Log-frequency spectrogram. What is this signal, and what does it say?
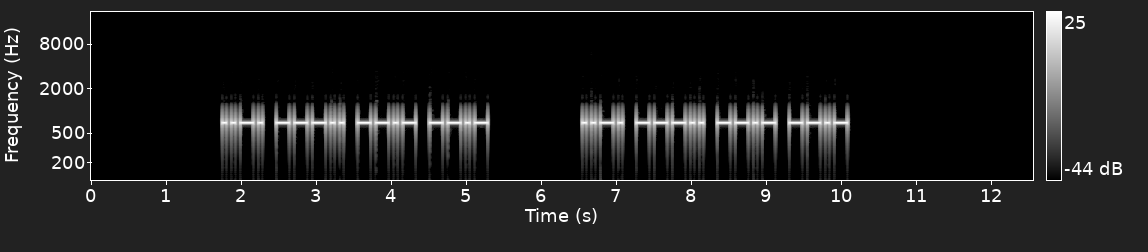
Morse code, heard as a keyed tone, about 20 wpm, 700 Hz. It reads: F8QQ F8QQ
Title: DXCC-100 Call Signs - 4 Characters - Repeated 2x - 20wpm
